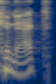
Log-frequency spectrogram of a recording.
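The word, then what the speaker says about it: Knecht: haven't spelled this every time it's k-n-e-c-h-t cht pronounced connect connect chiropractic they are offering quality chiropractic care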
